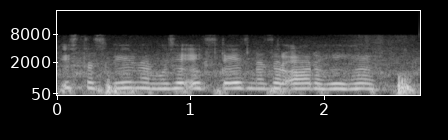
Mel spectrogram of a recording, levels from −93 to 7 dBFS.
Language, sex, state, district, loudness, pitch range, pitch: Hindi, female, Chandigarh, Chandigarh, -17 LUFS, 220-235 Hz, 230 Hz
